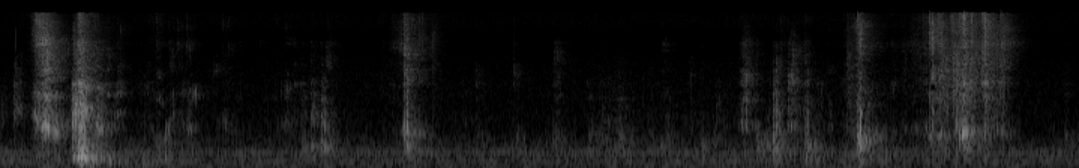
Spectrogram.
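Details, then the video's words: Connie, a five-month-old female Golden Retriever puppy, eats vegetables indoors: scattered crisp crunches and bites in short bursts, with quiet pauses between mouthfuls and a faint steady hum underneath. "강아지 각종야채 먹방 l 사각사각사운드 🌿Various vegetavles🌿REAL SOUND"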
